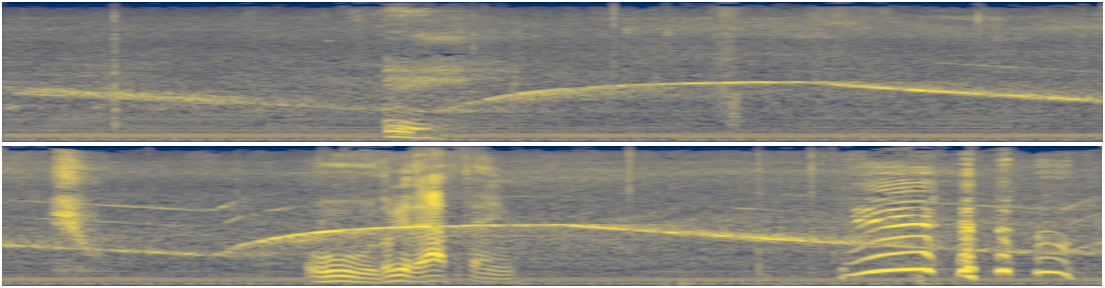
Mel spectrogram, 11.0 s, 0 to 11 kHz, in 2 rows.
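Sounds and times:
siren wailing: 0:00.0 - 0:11.0
steady low hum: 0:00.0 - 0:11.0.

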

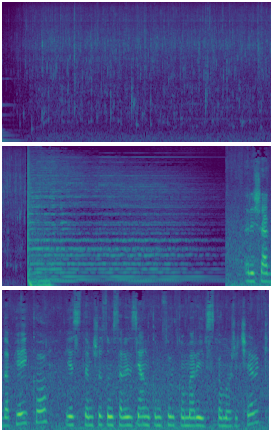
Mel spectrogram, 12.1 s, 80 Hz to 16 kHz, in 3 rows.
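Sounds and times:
garden spring trickling: 0:00.0 - 0:04.4
music hit with deep boom: 0:04.4 - 0:05.0
sustained musical tones: 0:04.4 - 0:07.4.

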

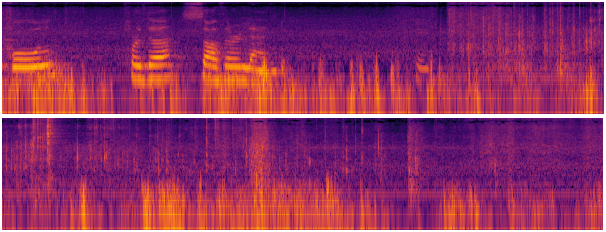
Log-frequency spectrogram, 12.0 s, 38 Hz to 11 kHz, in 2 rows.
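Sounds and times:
newspaper crinkling and rustling: 0:04.3 - 0:12.0.

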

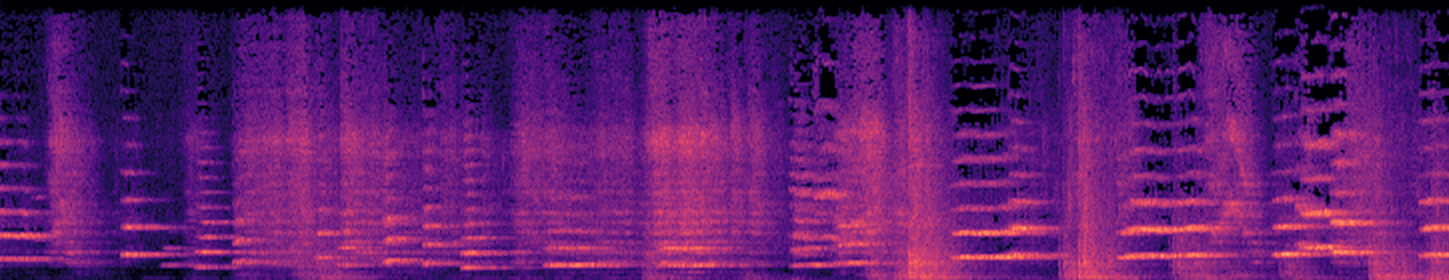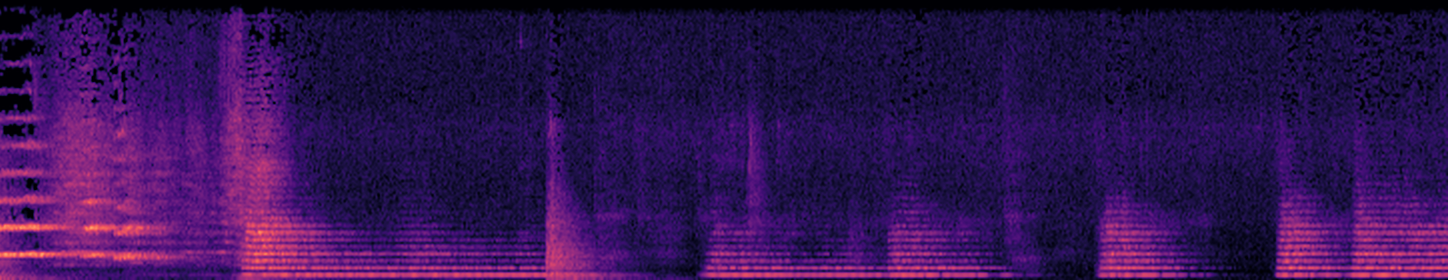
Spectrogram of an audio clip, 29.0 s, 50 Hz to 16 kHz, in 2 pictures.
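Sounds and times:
short pitched saxophone notes: 0:14.2 - 0:24.8, 0:25.4 - 0:28.9.

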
